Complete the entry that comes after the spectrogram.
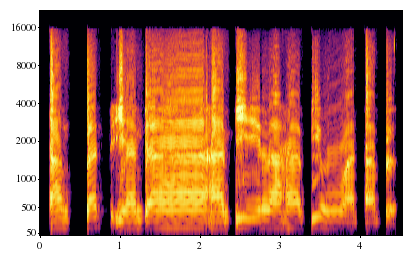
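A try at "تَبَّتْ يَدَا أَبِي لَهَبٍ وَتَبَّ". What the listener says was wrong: Wa tab. Tahan dulu. Ada tasydid di sana. Tabbat yada abi lahabin wa tab.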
